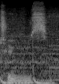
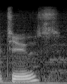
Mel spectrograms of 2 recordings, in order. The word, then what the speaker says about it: 2zz: a Maggie against 2Z I think it's pronounced twos oh twos okay yeah fair enough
